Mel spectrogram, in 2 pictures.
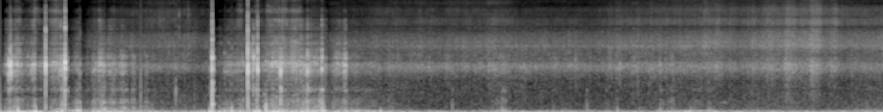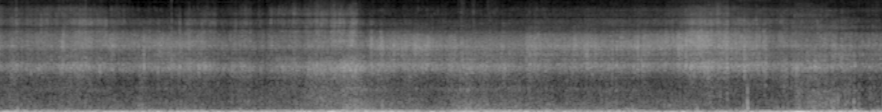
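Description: Wind rumbling on the microphone of a GoPro held low on a ski pole during a downhill ski run, with a steady hiss of skis sliding over snow. A cluster of sharp knocks and clicks comes in the first few seconds.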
